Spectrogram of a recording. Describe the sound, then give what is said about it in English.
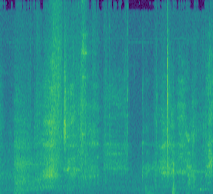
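Ragged, gasping breaths of a girl, a series of noisy inhales and exhales that gradually ease toward steadier, calmer breathing after a needle is inserted into her chest, with no talking. “allowing her breathing to return to normal.”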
